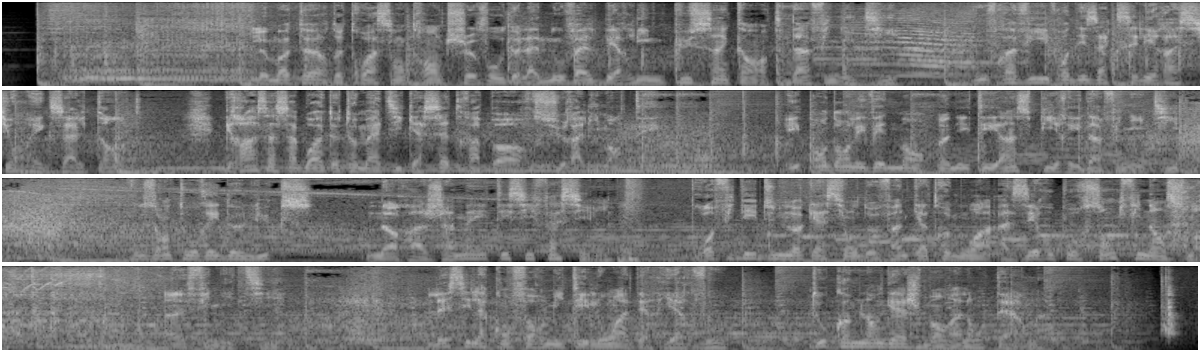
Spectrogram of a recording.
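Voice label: Canadian French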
